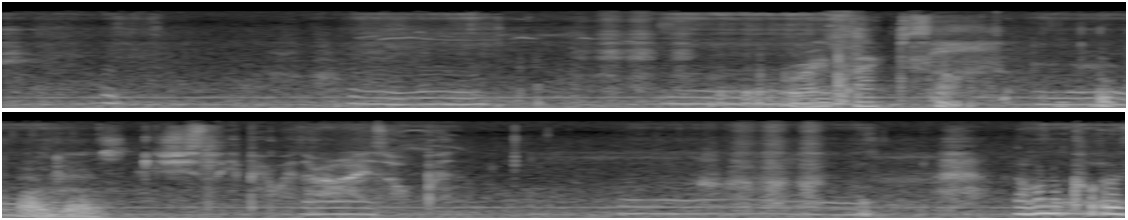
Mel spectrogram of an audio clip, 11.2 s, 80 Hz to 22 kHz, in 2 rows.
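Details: Sleeping 9-week-old English bulldog puppy makes repeated whistling, snorting snore sounds with each breath, with soft whispering nearby; snoring.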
